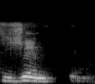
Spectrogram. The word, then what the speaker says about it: j'aime: So it cannot be je aime. In the positive sentence, that's where that j'aime came from.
